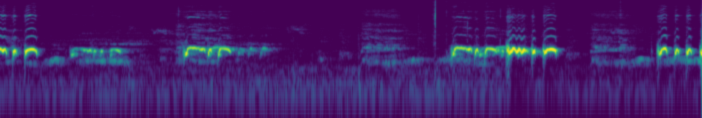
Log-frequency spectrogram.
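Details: Local zebra doves singing actively, used as a lure for doves reluctant to sing: fast bursts of bubbling, rolling coos that rise and fall, phrases every couple of seconds, with lower softer cooing from other birds in between.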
